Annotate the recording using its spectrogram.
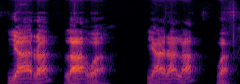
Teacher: ये हमारे एकदम गले के अंदर से निकलते हैं य र लावा इसलिए हम लोग इनको अंतस्थ व्यंजन कहते हैं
